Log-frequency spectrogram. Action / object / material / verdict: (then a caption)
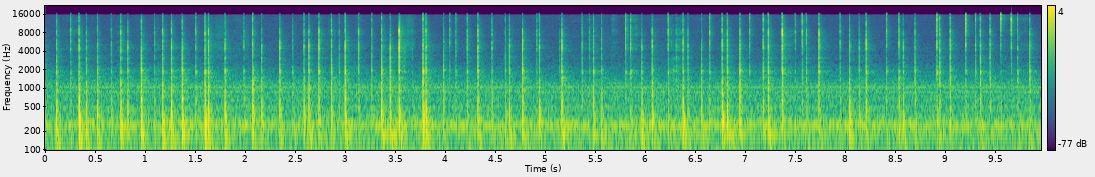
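tap / plastic bottle / plastic / none. Long nails tap rapidly on the back label and plastic of an overturned brown plastic hydrogen peroxide bottle. The result is a steady stream of dry, bright clicks that stop almost instantly, over a faint, even background hum.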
